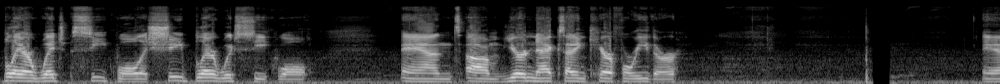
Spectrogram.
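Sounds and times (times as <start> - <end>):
faint room noise: 0.0 - 10.0
man breathing: 3.2 - 3.9, 6.9 - 8.6.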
